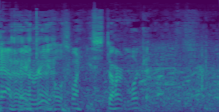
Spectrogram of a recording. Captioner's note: laughter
